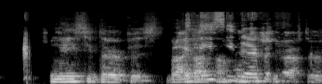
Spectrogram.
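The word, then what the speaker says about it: kinesiotherapist: He is our kinesio therapist. Did I pronounce that? Kinesi therapist.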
